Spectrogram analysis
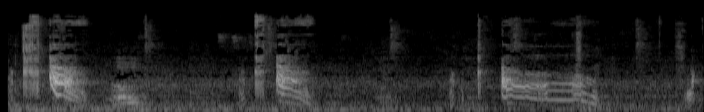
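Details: Lion. A young lion lets out three short, strained calls that start high and slide down in pitch, more mewing wail than full roar. Each lasts under a second, with quiet pauses and faint background noise between them.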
